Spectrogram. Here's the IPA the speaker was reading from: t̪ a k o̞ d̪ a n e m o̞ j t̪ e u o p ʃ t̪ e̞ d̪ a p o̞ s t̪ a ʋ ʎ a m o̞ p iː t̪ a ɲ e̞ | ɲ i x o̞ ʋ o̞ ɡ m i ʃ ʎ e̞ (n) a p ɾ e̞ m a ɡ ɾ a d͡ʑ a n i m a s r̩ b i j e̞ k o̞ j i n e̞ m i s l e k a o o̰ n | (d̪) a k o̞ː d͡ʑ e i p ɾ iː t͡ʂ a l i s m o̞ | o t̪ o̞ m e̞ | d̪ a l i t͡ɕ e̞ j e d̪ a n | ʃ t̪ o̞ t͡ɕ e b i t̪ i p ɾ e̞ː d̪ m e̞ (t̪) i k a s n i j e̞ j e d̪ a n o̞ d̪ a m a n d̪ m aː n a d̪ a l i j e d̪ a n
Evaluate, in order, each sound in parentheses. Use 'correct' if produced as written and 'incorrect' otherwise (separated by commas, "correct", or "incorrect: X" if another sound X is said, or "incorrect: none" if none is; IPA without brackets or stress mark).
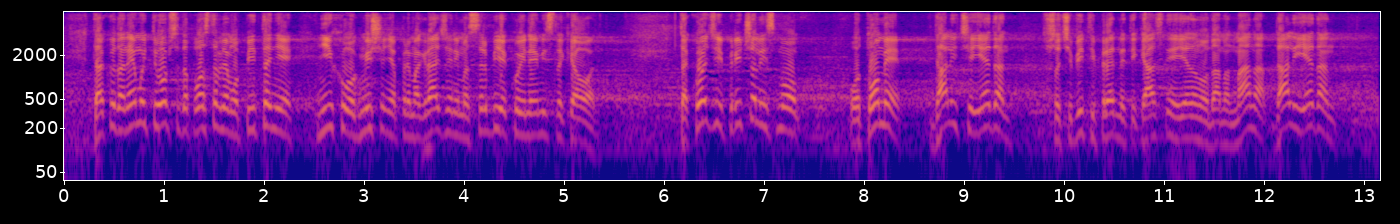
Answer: incorrect: ɲ, incorrect: t̪, correct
